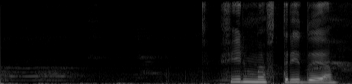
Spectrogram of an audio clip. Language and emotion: Russian, neutral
